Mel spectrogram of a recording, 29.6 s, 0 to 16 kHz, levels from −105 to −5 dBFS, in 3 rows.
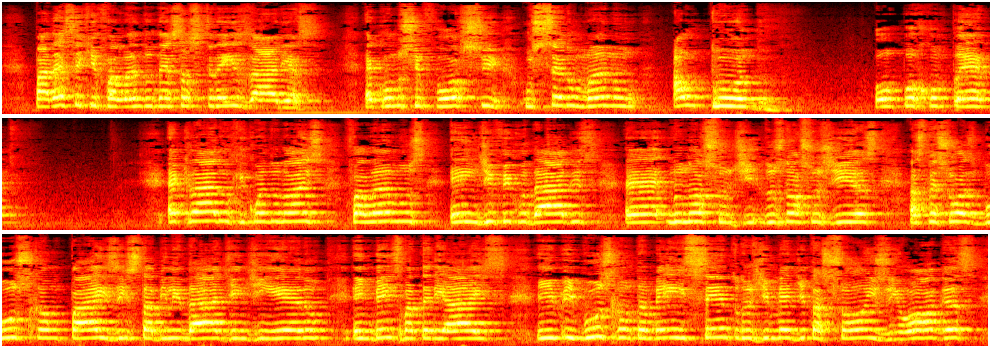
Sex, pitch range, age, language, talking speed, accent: male, 255-275 Hz, 50-69, Portuguese, 105 wpm, Brazilian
